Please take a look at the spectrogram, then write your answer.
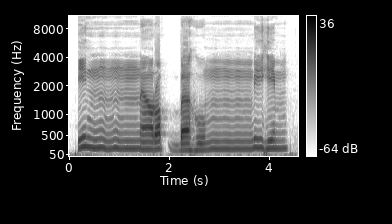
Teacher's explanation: Mim sukun bertemu ba juga dibaca dengung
